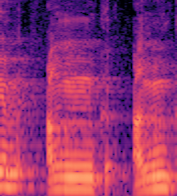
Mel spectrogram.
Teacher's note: अंक बोला आपने तो नाक से आवाज आई आपकी, ठीक है, मुंह का भी साथ है लेकिन मुख्य उच्चारण स्थान क्या है, नाक है।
